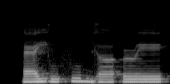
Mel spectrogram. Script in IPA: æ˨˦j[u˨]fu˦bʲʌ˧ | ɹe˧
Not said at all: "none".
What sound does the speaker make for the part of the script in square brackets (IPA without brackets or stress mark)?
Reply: u˨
